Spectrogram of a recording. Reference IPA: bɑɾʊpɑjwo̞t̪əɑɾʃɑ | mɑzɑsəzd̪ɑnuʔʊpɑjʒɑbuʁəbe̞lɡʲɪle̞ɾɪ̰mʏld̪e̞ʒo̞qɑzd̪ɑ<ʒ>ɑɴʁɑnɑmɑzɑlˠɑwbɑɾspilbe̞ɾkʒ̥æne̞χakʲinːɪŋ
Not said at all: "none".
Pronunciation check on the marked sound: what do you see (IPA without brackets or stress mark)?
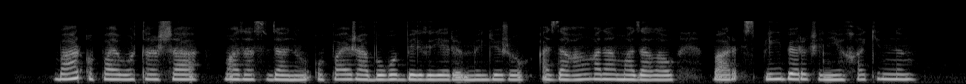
ʁ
